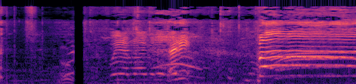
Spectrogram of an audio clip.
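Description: A group of teenage girls shout and cheer excitedly.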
